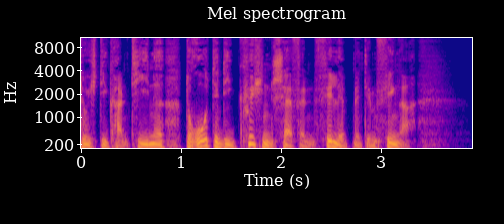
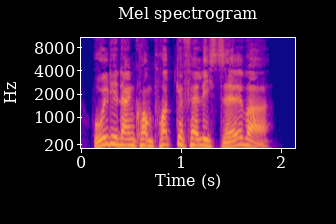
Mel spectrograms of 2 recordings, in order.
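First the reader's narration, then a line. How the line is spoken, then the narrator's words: Called out. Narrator (German): rief Leo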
